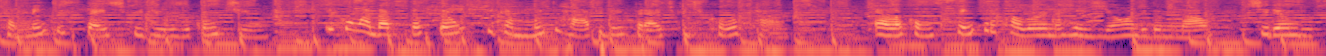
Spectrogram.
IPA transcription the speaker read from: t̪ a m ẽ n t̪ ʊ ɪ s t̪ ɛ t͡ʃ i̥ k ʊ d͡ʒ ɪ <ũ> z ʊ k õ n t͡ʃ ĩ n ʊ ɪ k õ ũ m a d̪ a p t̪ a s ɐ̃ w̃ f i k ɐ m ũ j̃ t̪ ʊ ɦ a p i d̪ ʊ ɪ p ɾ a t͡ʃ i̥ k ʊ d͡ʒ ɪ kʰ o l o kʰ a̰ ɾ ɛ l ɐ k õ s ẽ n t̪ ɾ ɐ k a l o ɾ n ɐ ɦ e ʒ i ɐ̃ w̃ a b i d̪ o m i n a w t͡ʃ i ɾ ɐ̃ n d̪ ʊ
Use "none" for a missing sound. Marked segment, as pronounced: u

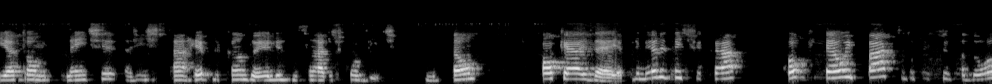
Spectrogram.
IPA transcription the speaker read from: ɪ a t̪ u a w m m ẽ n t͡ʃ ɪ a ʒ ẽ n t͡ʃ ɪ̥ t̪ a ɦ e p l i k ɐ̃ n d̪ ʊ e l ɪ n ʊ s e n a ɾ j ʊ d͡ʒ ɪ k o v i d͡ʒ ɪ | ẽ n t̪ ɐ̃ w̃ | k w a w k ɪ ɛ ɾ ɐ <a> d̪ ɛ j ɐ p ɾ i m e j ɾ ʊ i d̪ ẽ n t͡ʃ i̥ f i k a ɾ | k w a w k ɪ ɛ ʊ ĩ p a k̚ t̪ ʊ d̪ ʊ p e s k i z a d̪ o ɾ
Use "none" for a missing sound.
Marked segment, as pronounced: i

